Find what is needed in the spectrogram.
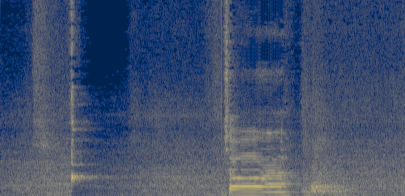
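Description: Quiet kitchen handling sounds: a short light clink with a brief ring less than a second in, over a faint steady hiss, then a man says a single word about halfway through.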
